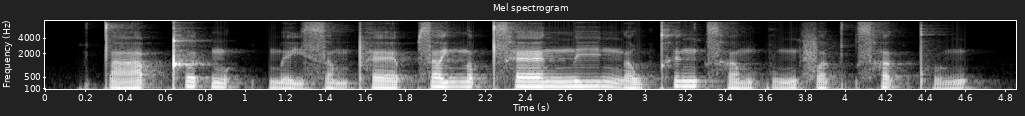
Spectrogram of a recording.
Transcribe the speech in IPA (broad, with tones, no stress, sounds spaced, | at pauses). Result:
t̪ aː˨˥ p̚ kʰ ɵ˧ t̚ m ʊ˨ k̚ ɐ˨ p̚ m e˨˩ j s ɐ˨˩ m pʰ ɛː˨ p̚ s ɐ˥ j n̪ ɐ˥ p̚ t͡sʰ ɛː˥ n n̪ iː˥ ŋ ɐ˧ w kʰ ɪ˥ ŋ t͡sʰ ɐ˨ m kʷ ɪ˨˥ ŋ f ɐ˨˥ k̚ t͡sʰ ɐ˥ k̚ pʰ ʊ˨˧ ŋ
